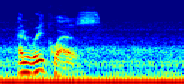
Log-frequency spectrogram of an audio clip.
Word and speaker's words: Henriquez: Henriquez. Excellent pronunciation right there.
